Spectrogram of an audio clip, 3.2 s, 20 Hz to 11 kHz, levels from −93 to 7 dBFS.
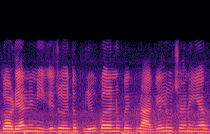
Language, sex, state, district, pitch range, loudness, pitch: Gujarati, female, Gujarat, Gandhinagar, 235-265 Hz, -16 LUFS, 255 Hz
